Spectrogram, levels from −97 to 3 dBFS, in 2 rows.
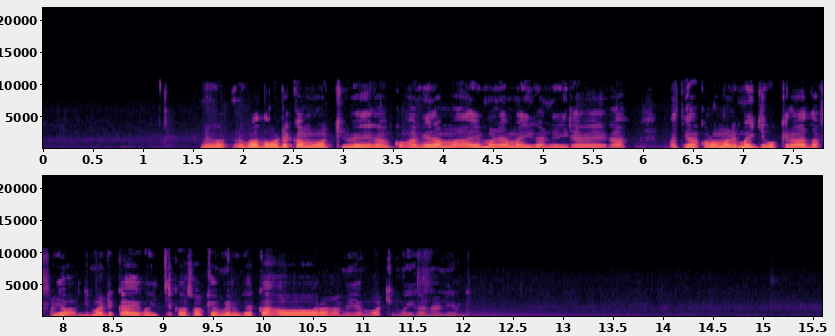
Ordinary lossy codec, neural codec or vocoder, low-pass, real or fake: none; none; none; real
